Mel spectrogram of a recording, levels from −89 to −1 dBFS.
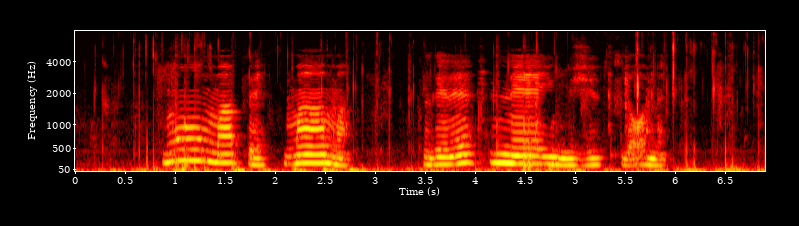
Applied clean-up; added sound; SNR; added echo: none; Cat; 12 dB; reverberation time 0.2 s.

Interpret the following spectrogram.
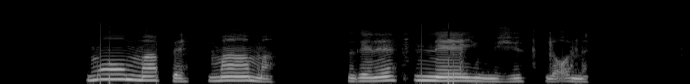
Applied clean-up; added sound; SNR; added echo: none; none; none; none.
